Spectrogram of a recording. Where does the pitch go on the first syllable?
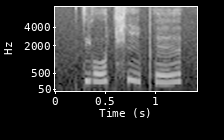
rising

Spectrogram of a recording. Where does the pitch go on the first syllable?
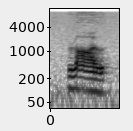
low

